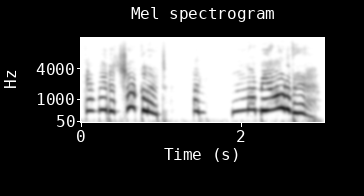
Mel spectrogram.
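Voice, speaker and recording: A man voicing a spoiled, greedy boy in an audiobook, shouting rudely in a shrill voice. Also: a little slow, dry recording, studio quality, exaggerated voice. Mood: demanding. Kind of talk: audiobook reading.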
